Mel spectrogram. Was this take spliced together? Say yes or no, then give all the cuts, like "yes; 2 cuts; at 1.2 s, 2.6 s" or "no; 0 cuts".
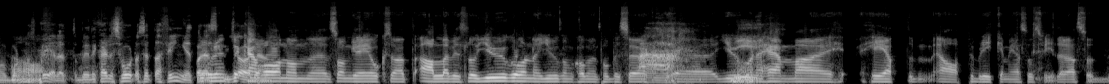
yes; 1 cut; at 2.0 s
